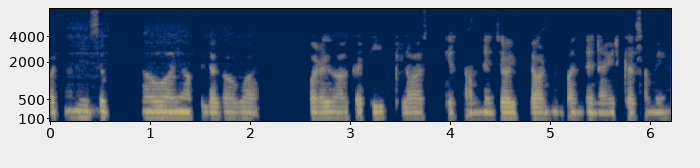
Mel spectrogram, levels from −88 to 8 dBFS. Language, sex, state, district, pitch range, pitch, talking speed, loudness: Hindi, male, Bihar, Saharsa, 105-110 Hz, 110 Hz, 195 wpm, -26 LUFS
